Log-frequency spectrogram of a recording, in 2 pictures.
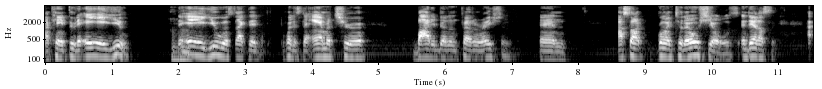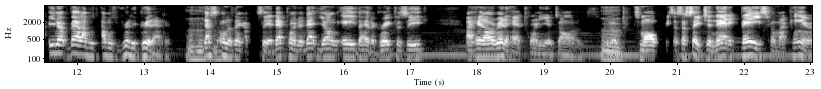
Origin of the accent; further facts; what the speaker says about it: Tallahassee, Florida, United States; moved away as an adult; also born or lived in Europe; now in Venice, United States; my hometown Tallahassee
